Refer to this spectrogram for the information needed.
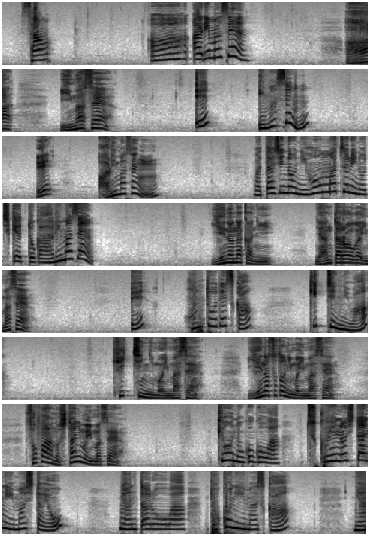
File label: Conversation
